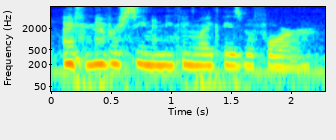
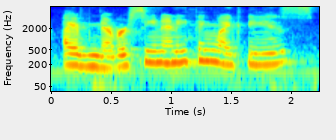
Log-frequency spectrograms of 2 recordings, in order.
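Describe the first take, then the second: First: Fast, hushed whisper, much softer; awed whisper. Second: Said in the usual way. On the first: Real, not acted. Marvelling at earrings, whispering in awe. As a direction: whisper it like a secret treasure.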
